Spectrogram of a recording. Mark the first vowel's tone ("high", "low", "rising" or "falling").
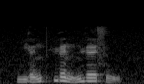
rising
